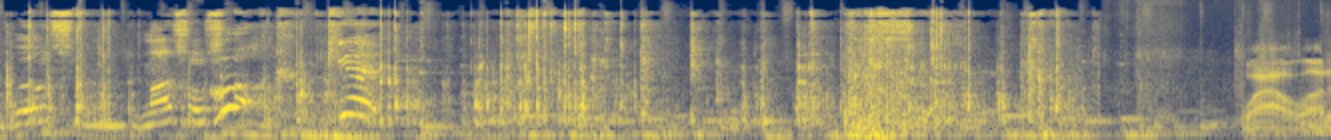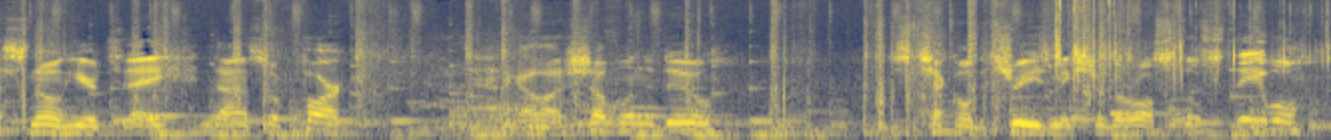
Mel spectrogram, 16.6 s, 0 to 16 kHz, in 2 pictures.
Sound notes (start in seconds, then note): 11.3 footsteps crunch in snow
